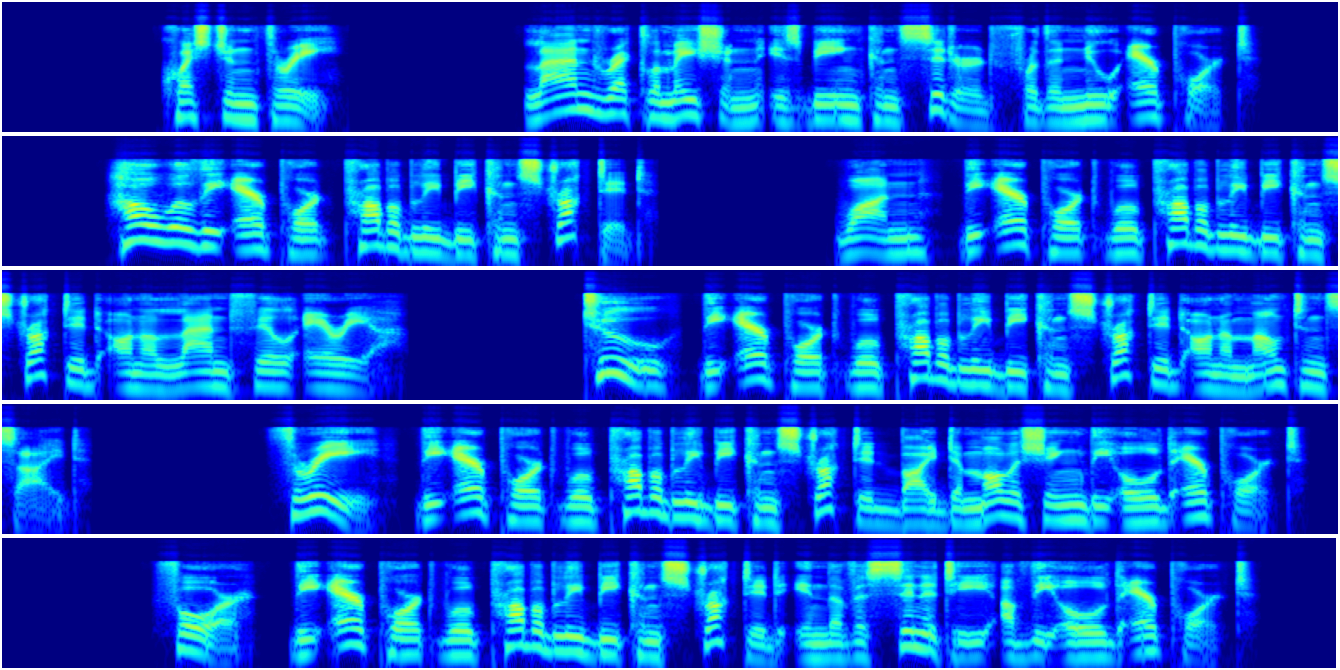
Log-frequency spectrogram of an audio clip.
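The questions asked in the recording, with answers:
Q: How will the airport probably be constructed?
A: 1: The airport will probably be constructed on a landfill area.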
